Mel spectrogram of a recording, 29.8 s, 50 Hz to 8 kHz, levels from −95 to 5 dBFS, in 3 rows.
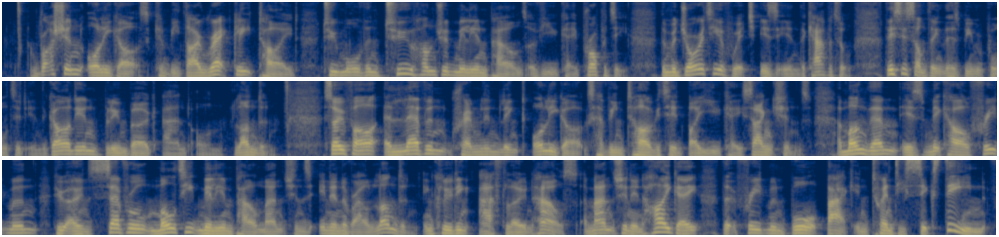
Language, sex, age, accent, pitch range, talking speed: English, male, 30-49, British, 95-140 Hz, 155 wpm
